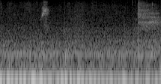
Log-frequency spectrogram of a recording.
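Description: Faint, even handling noise of yarn and a crochet hook being worked through the stitches of a stuffed crocheted piece, with a brief soft sound near the end.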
